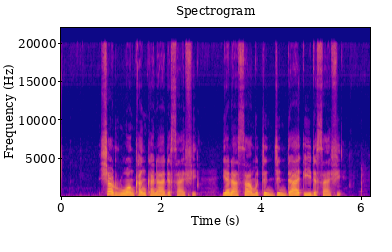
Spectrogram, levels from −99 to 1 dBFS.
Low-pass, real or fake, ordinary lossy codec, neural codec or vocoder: none; real; none; none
